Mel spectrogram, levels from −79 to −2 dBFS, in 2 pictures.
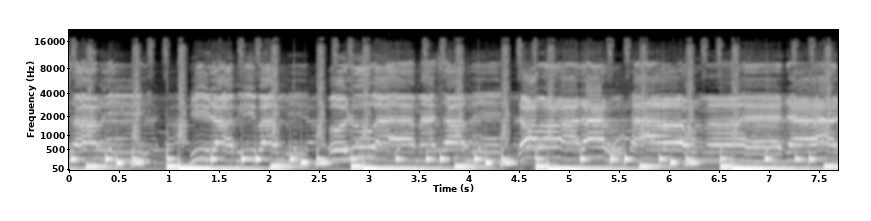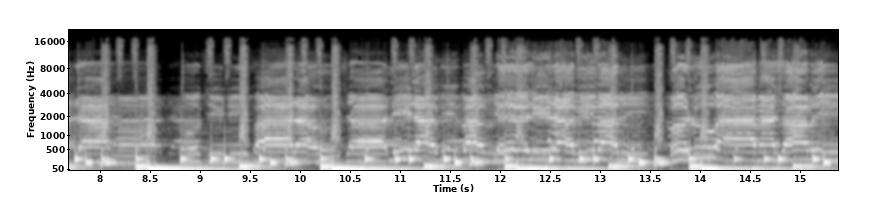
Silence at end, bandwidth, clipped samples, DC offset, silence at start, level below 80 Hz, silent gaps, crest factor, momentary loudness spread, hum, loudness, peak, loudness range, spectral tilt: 0 s; 17.5 kHz; under 0.1%; under 0.1%; 0 s; -14 dBFS; none; 10 dB; 4 LU; none; -10 LUFS; 0 dBFS; 1 LU; -4 dB/octave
